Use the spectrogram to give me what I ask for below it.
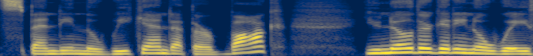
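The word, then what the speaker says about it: bach: And let's do one more iconic Kiwi word boach. It's pronounced just like batch.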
